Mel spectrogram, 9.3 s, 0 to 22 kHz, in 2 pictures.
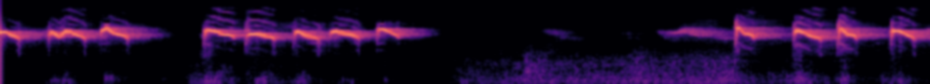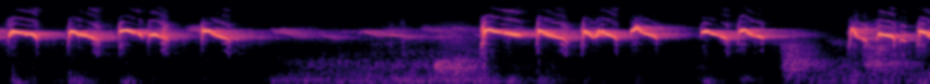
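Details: Hobby-kept oriental white-eye in song display, recorded 24 February 2023: several fast runs of bright, high, down-slurred chirps, each lasting one to two seconds, with brief silent gaps between bursts.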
